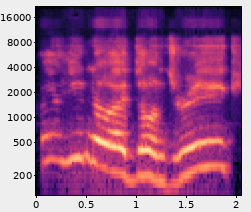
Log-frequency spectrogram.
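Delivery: slow, high awkward reply; slow high awkward refusal; hero line. Retold or imitated. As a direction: stiffly refuse. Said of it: "He goes".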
